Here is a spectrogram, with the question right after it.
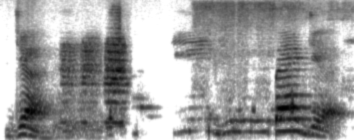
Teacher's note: kolkolahnya lebih condong bunyi fathah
